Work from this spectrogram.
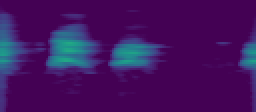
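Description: A dog gives three short, sharp barks in an even rhythm, fairly close, with quiet gaps between them.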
